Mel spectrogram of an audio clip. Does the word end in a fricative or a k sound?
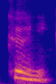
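k sound. The word ends in a hard k sound. This is a regional variant.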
